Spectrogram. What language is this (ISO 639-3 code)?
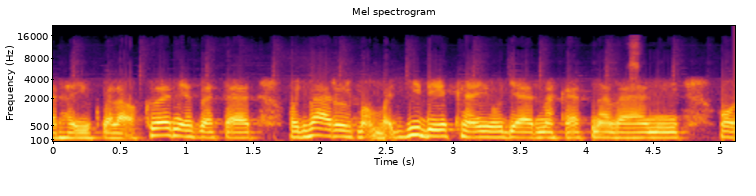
hun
